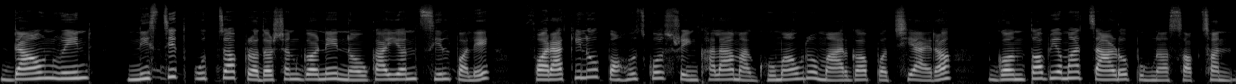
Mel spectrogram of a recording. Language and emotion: Nepali, neutral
